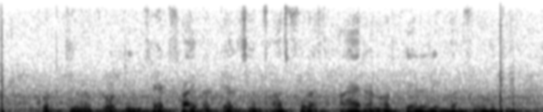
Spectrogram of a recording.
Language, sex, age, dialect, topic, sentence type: Hindi, male, 18-24, Awadhi Bundeli, agriculture, statement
